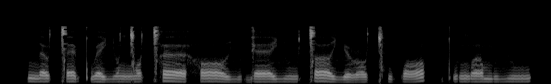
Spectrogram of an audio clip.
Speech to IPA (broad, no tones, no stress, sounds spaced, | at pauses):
n ɜ ʊ̯ ǀ ɛ kʷʼ ɛ ʎ ɔ ŋ͡ǀ ɔ ǀʰ ɜː h ɔː ʊ̯ ʎ u ɡ ɛː ʎ uː ǀ ʌː ʎ ʌ ɭ ɔ ʊ̯ ǀʰ u p ɔ | kʷʼ ɛ ŋʷ ʌː m u ʎ u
